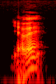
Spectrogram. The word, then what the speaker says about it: Yahvé: Hoy ya sabemos, teniendo más estudios históricos, que más bien la pronunciación correcta es Yahvé.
